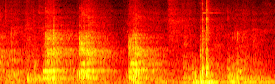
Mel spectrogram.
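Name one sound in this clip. A plastic lid knocks as it is lifted open.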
